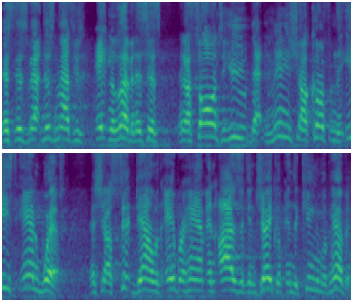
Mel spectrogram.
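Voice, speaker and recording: This man talks loudly at a fairly quick pace. His pitch sits high for a man. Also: ordinary pitch variation. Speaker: street preacher. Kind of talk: sermon. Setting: outdoors. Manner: aggressive.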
